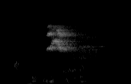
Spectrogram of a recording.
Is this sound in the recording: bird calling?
yes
